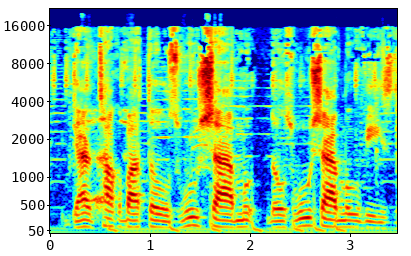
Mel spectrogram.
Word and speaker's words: wuxia: I think that's how you pronounce it. It's WXIA or WUXIA. It's like the wuxia kung fu style that some of the greatest directors coming out of China. You're right, wuxia.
